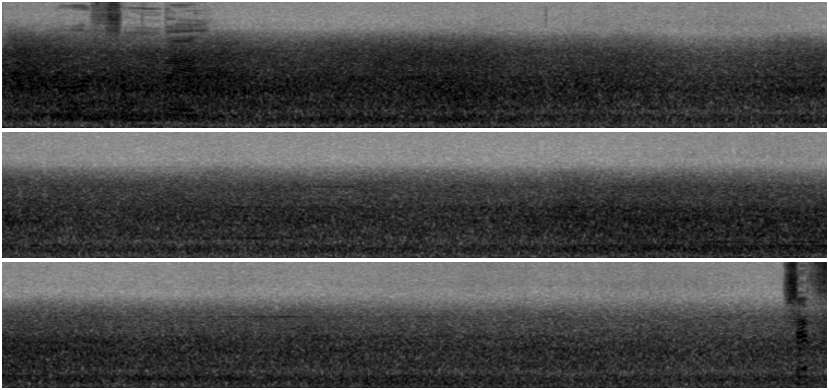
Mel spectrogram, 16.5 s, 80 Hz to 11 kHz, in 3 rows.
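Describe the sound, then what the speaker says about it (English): Boeing 747 rolling for departure to Frankfurt at Amsterdam Schiphol, a continuous broad engine roar and rumble that stays loud and steady throughout, with a voice talking over it. ".747 on the move for departure to Frankfurt."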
